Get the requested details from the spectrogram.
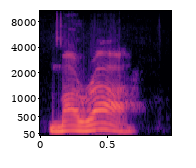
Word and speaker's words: marah: This concept of a looking glass comes from the Hebrew word marah. Marah, which is spelled M-A-R-A-H. M-A-R-A-H, marah, and it means an appearance.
